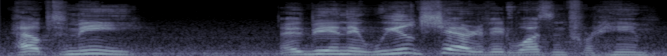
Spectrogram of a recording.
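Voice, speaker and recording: A woman's voice: mid-range voice, normal speed, background noise, natural voice. An actress playing a brash female street worker in a video game. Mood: defensive. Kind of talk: video game dialogue acting.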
